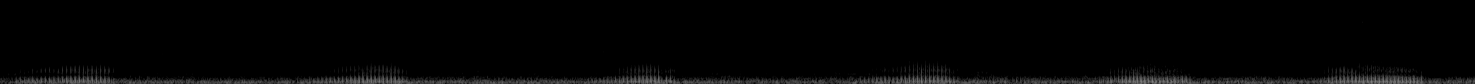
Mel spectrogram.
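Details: Maine Coon cat named Coco snoring while asleep: low rumbling breaths swelling about every two and a half seconds, six regular snores with quieter gaps between, faint light clicks in the background.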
